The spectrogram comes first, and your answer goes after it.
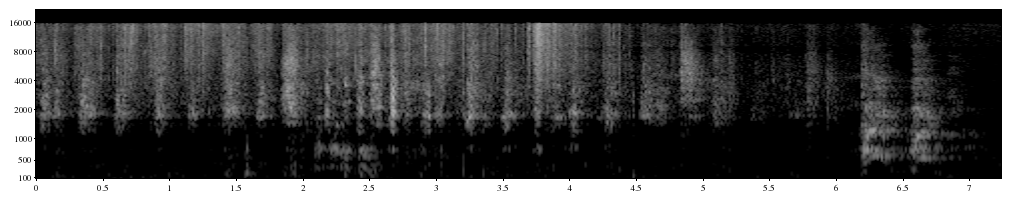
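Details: Two Jack Russell Terriers run and chase around a backyard in Lenexa, Kansas, with the male doing almost all the barking: quick, sharp barks in an uneven, tumbling run with heavy panting, and a louder pair of yaps near the end.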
